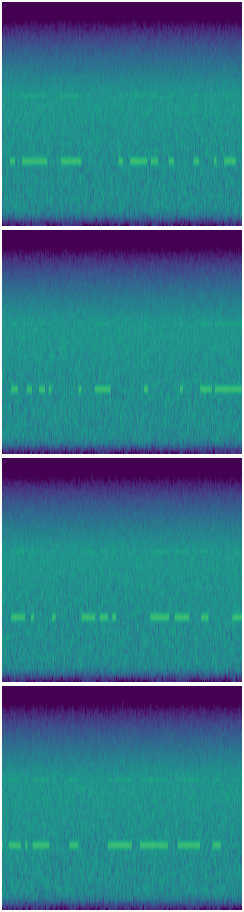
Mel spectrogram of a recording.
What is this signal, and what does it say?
Beeps of irregular length, with radio hiss and a squelch burst at the end. There is no code.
